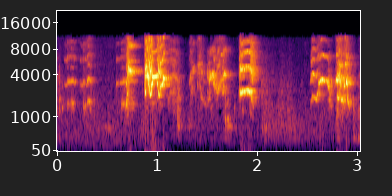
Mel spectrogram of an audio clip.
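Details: Rosy-faced lovebird chirping, recorded with city noise such as car and motorbike engines and bicycles nearby; a dense run of high, buzzy chirps and squawks in quick clusters, with brief pauses between bursts.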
